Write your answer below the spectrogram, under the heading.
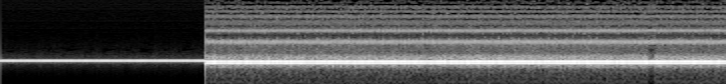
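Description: Broadcast line-up tone heard with colour bars: one steady pure tone. About two seconds in it switches to a louder, buzzier tone with hiss underneath.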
